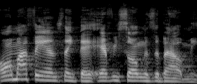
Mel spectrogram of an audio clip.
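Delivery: ordinary delivery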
